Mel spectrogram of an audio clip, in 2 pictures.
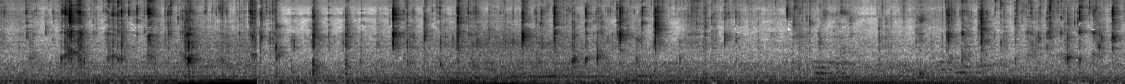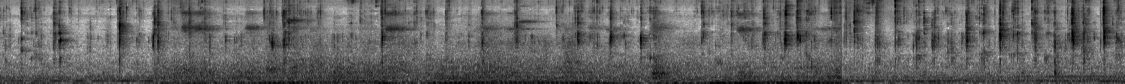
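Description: Close-miked biting and chewing of spicy chicken feet, with many small sharp crunches and clicks as the skin and cartilage are gnawed off the bone. A low rumble comes and goes underneath and is loudest a few seconds in.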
